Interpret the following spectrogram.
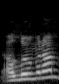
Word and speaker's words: aluminum: some of them uh here in the United States that's how we say aluminum aluminum hey it's not me that's that's the American pronunciation now if I go ahead and choose it I can choose a different I can do the British version of it illuminum illuminum right which sounds weird to me but then again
